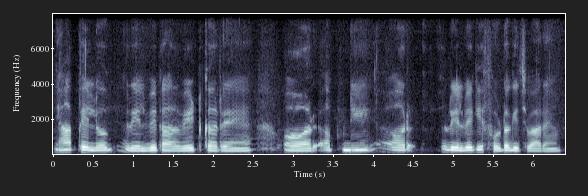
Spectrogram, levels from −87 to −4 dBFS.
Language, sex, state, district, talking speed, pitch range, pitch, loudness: Hindi, male, Bihar, Kaimur, 160 wpm, 115-135 Hz, 125 Hz, -16 LUFS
